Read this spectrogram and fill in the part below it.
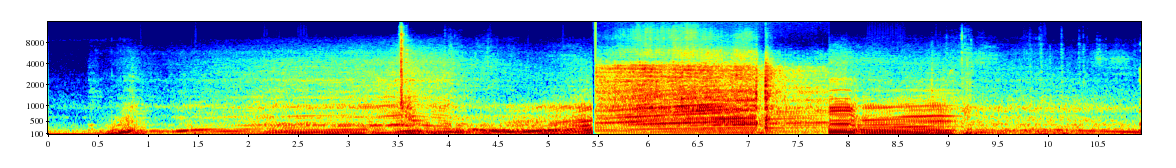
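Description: A Chevrolet Corvette C8 launches hard from a standstill under launch control, the engine revving up through rising gear pulls with sharp shift breaks, loud and close from inside the cabin.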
